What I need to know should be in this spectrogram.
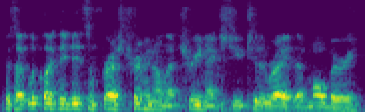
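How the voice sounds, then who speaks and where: A man's voice: mid-range voice, fast talker, warm tone, echoey room, slight background noise. Mid-thirties man hosting trivia stream. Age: 30s. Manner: rambling, reacts to chat as he goes. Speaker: livestream host running trivia. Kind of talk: casual livestream chat.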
